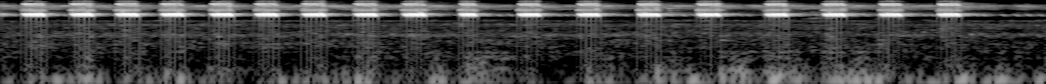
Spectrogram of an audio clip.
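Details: Cricket chirping in a short recording meant for tutoring songbirds: high, dry pulsed chirps repeated about four times a second in a steady train, with no other sounds.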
